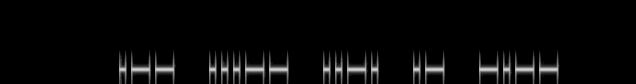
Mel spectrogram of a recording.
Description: Morse code, heard as a keyed tone, about 20 wpm, spaced as for 15 wpm, 700 Hz. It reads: W3FAY
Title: 173 Lesson 28g - Number 9 - Call Signs 20wpm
